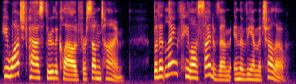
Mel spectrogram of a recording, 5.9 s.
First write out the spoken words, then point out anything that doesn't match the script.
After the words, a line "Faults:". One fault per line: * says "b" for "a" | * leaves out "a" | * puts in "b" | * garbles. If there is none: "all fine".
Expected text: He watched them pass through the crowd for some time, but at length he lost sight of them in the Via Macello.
He watched pass through the cloud for some time, but at length he lost sight of them in the Via Macello.
Faults:
* leaves out "them"
* says "cloud" for "crowd"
